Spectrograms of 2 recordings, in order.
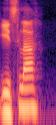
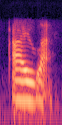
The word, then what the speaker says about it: Isla: Yeah, that's not Isla, it's Isla. – Isla, thank you. Is that your daughter's name? – Yes, like the actress Isla Fisher. – Okay. I always thought it was Isla Fisher. I'm not kidding. Like, this is like new information for me. Thank you. – No, it's just like the, when you pronounce I, it's just without the D.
